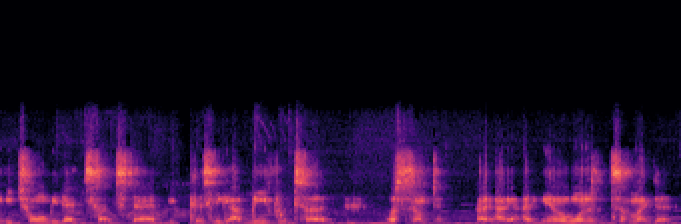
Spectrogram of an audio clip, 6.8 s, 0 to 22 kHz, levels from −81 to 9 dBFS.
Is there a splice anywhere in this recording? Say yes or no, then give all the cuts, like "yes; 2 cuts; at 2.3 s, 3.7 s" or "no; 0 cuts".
yes; 1 cut; at 1.9 s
